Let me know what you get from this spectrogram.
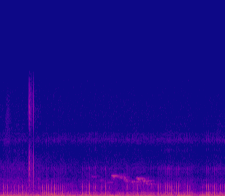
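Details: Close, loud domestic cat purr: a thick, fast-pulsing rumble that barely pauses for breath. A brief faint whistle-like tone appears in the middle.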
